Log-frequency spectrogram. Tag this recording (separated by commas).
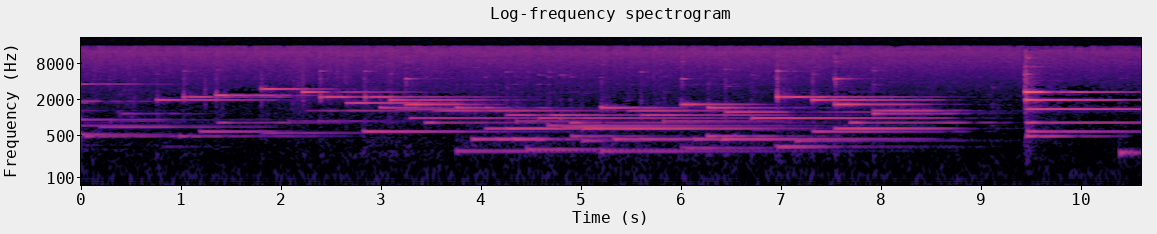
Music, Marimba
